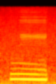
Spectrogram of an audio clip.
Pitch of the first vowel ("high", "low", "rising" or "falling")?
low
